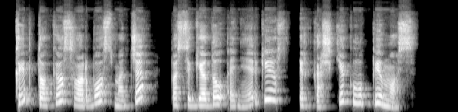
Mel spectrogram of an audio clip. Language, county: Lithuanian, Vilnius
